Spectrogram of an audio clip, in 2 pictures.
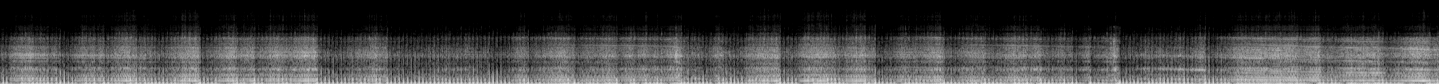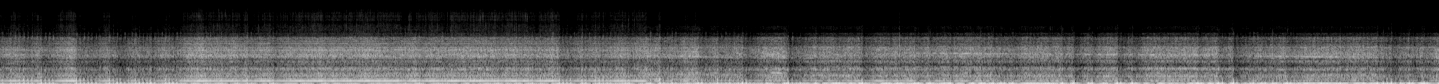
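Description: Yamaha FJ-09's 847 cc crossplane inline three-cylinder engine running, with wind buffeting the microphone at first. Around twelve seconds in the engine pitch falls as the bike slows. It then runs low and steady at a slow roll, and the wind noise dies away.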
